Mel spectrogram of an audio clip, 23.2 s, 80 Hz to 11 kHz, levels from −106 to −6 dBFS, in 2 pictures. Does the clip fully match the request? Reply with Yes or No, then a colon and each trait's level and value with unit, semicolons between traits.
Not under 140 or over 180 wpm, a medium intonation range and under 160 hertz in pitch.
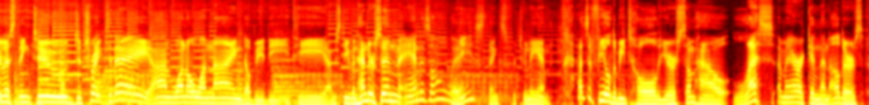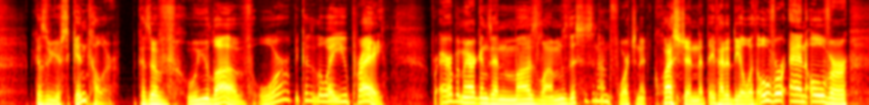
No: average, 175 wpm; wide, 6.4 semitones; medium, 140 Hz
